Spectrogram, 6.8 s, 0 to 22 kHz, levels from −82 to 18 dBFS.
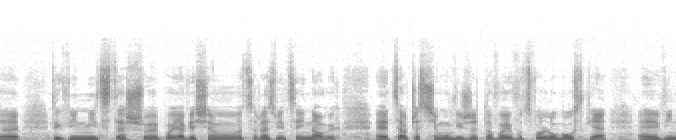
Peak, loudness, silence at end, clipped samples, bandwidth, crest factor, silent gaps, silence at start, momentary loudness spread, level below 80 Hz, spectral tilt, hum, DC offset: -14 dBFS; -28 LUFS; 0 s; under 0.1%; 15.5 kHz; 14 dB; none; 0 s; 5 LU; -60 dBFS; -4 dB/octave; none; under 0.1%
